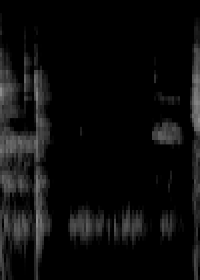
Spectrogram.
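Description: Near silence: room tone, with a faint click in the first half second.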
